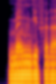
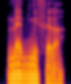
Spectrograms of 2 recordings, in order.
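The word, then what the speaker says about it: Mangifera: মনে রাখবা তারপরে আম ম্যাঙ্গিফেরা ইন্ডিকা নট ম্যাগনিফেরা ম্যাঙ্গিফেরা আম ইংরেজি কি ম্যাঙ্গো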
